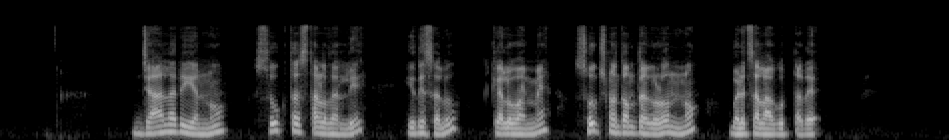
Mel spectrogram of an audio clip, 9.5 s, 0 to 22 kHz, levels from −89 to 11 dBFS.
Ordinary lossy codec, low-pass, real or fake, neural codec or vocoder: none; none; fake; codec, 24 kHz, 3 kbps, HILCodec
